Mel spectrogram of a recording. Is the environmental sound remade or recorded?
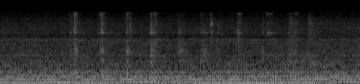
remade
